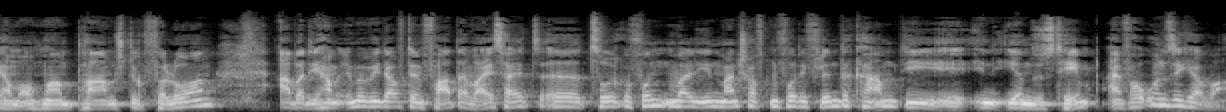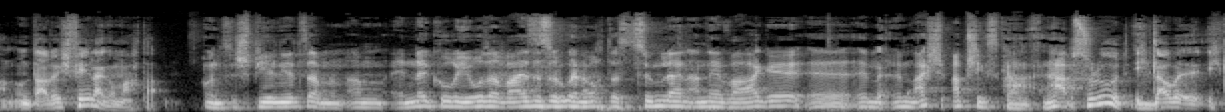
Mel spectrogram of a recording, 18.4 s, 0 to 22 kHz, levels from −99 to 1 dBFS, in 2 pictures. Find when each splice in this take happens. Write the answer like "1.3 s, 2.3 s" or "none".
8.2 s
